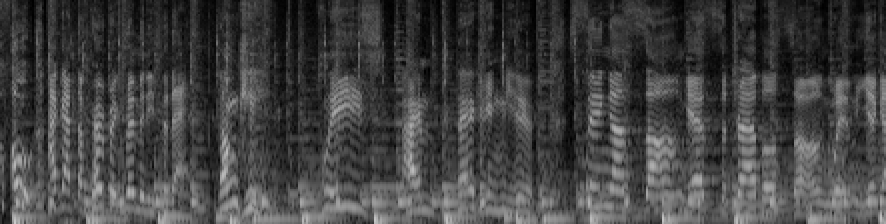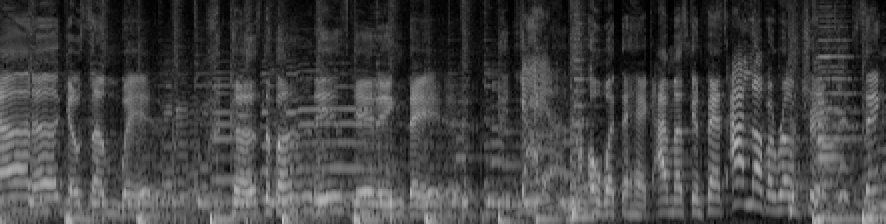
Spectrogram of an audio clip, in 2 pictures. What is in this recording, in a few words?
Vocal; Donkey; academy players audition materials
